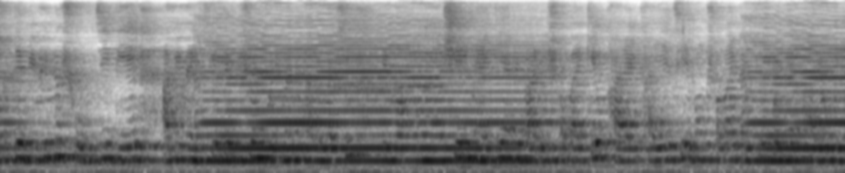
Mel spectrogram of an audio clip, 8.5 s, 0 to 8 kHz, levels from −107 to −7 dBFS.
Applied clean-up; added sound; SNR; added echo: none; Bowed string instrument; 0 dB; reverberation time 0.9 s.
